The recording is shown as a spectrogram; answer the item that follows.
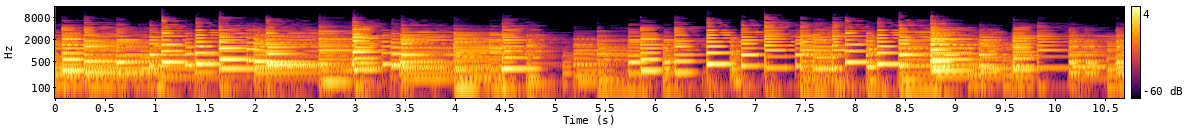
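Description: Background piano music: a steady stream of quickly played notes, briefly softer about halfway through.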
